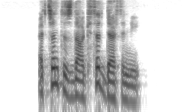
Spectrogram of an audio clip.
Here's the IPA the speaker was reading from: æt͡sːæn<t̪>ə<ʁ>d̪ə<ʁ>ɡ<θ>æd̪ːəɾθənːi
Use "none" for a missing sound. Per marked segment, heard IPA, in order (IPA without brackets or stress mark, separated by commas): t̪, z, ʁ, θ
